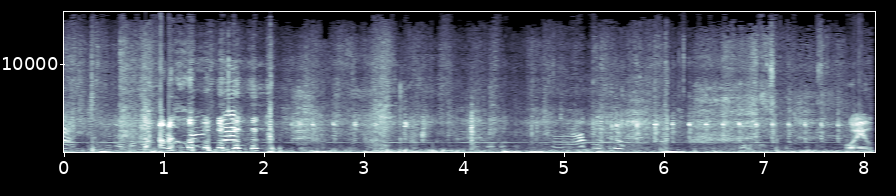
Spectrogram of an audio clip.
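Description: Passengers talking in the background over a continuous low rumble.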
